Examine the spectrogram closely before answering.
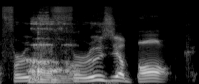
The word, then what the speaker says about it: Fairuza Balk: Oh, Fairuza Balk is how you say the name.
